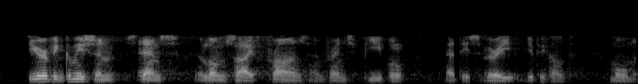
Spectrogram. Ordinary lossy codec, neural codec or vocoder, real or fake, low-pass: AAC, 16 kbps; none; real; 7.2 kHz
